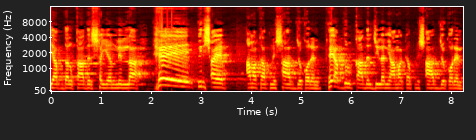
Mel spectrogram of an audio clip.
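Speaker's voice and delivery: ordinary talk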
